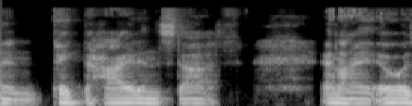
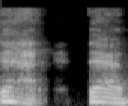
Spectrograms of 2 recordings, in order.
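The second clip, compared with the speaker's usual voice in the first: put-on heavy breathing, shaking, panting. Retelling calling to Dad as a buck comes in: acting out heavy breathing. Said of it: "breathing heavy".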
